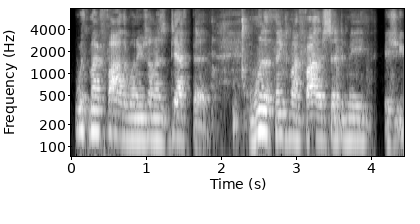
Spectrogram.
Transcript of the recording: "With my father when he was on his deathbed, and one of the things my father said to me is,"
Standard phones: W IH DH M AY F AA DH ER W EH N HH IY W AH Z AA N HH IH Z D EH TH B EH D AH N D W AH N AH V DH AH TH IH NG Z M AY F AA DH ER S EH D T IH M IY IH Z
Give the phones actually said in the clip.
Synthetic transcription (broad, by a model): W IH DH M AY F AA DH ER W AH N HH IY W AH Z N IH Z D EH TH B EH D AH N W AH N AH V DH AH TH IH NG Z M AY F AA DH ER S EH D T IH M IY IH Z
